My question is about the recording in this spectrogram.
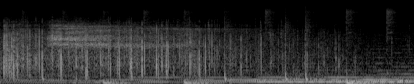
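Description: Rain falling, with scattered drops ticking, as background music comes in under it with low held notes from about halfway through.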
